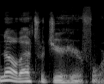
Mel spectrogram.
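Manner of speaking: put-on brusque, sharp, curt, cutting tone. Retelling how he answered the question: imitating a sharp reply. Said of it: "it was so sharp the way he said it".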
